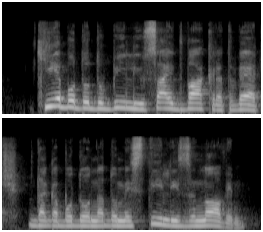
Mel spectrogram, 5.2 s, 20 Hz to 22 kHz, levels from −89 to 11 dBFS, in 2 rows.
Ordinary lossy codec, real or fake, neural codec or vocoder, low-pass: Opus, 16 kbps; real; none; 10.8 kHz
